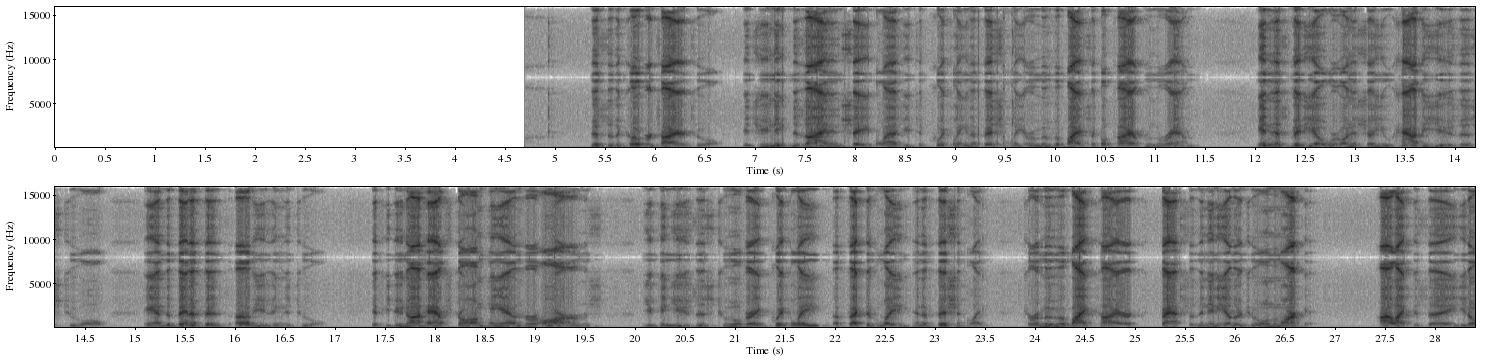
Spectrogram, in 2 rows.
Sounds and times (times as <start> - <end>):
Speech: 5.4 - 11.4, 12.0 - 26.8, 27.4 - 28.4.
